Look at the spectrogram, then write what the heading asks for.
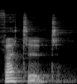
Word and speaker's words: fetid: i d it feted if you're British English feted will We spelled for you f o e t d feted same pronunciation feted means something similar to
